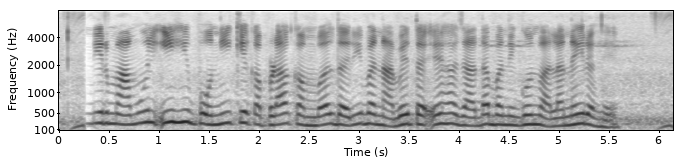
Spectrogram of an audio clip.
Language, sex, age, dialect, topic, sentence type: Chhattisgarhi, female, 18-24, Eastern, agriculture, statement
